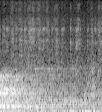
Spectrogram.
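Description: Chalk or marker scratching steadily across a board during a physics class lecture, a continuous dry scraping stroke near and moderately quiet, with no talk over it.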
